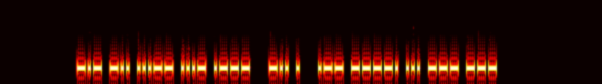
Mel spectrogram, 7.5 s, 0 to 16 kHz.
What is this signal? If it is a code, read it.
Morse code, heard as a keyed tone, about 36 wpm, 700 Hz. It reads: KD3VJ DE W9SOO
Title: USA Callsign DE Callsign - 5 Characters - 35wpm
